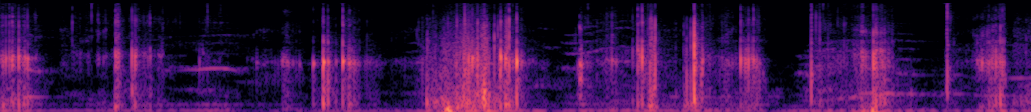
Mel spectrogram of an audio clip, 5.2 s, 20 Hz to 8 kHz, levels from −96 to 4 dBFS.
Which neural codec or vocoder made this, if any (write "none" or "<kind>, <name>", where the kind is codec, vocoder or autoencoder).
none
